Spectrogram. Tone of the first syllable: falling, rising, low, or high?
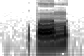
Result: rising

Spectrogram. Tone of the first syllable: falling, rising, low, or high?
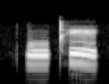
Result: low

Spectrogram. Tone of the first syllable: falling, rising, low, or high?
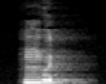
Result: high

